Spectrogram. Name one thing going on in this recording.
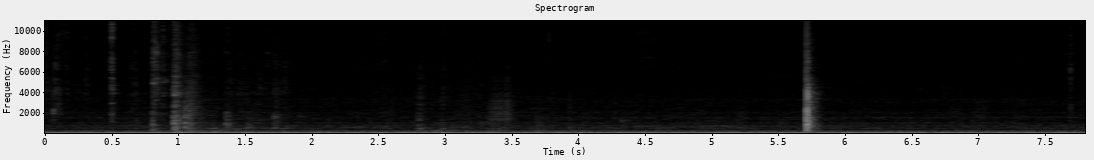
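Stacks of card packs tap and shuffle on a table.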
